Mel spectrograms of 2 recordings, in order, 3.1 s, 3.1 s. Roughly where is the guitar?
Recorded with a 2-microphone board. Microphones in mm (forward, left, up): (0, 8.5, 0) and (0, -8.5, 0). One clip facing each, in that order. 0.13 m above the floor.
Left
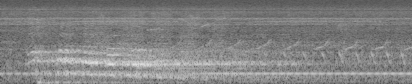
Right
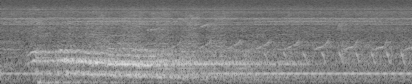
I don't hear a guitar.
